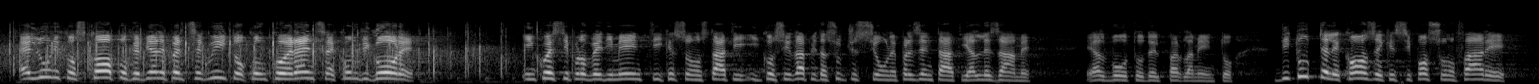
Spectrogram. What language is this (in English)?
Italian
